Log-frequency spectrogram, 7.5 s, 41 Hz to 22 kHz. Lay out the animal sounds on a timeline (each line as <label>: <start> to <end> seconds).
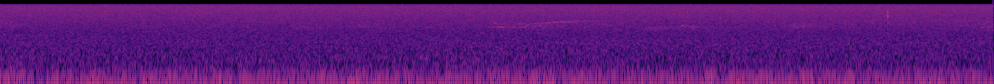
Eastern Wood-Pewee (Contopus virens): 3.4 to 4.6 seconds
